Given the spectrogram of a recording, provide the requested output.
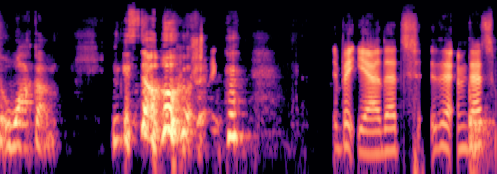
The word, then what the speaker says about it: Wacom: Just how you pronounce that? I don't think Waycom. Nope. Nope. I actually I actually got a demo. Want to know what how uh that's actually pronounced? Wacom.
